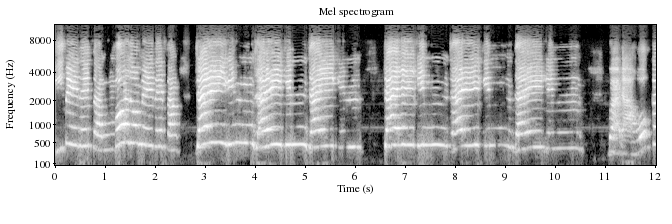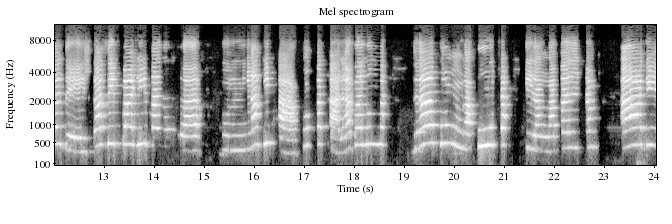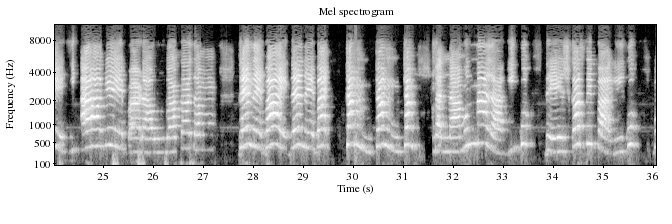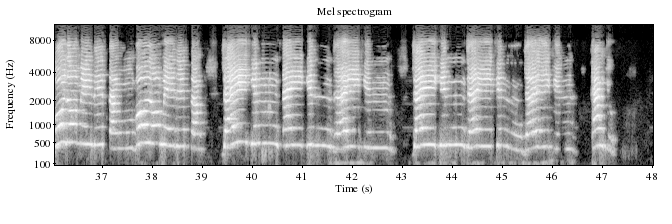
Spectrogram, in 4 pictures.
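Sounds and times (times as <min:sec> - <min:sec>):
child singing unaccompanied: 0:00.0 - 0:47.3.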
